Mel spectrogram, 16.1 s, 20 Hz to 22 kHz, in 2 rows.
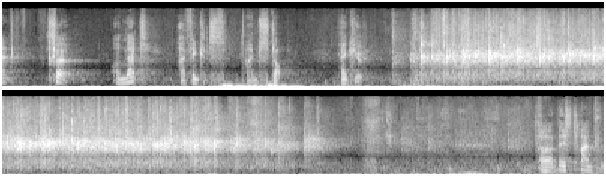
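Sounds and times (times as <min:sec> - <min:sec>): audience applauding: 0:05.2 - 0:12.7.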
